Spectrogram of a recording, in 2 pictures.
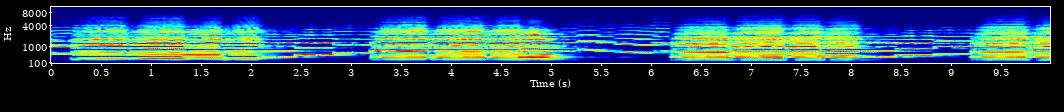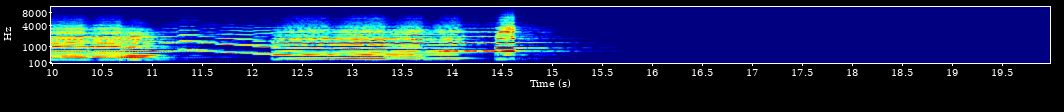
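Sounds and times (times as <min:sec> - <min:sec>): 
trumpet quartet playing a folk tune: 0:00.2 - 0:05.1, 0:06.2 - 0:15.0.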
